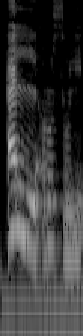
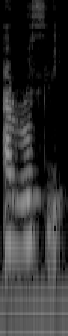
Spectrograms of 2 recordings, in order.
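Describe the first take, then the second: First: الرسلي as al-rusuli, the l sounded and held; wrong pronunciation demo. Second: الرسلي as ar-rusli, the lam silent; correct pronunciation demo. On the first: Showing what we don't say, lam pronounced in الرسلي. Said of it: "ما نقولش الرسلي". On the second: Showing what we say, silent lam in الرسلي. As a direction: double the r in الرسلي and drop the l. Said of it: "نقول الرسلي". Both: Shown as a demonstration.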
